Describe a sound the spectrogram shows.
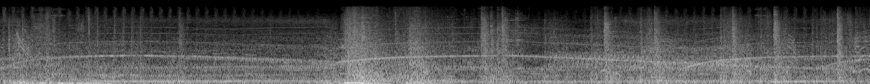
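A police siren wails up and down nearby.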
